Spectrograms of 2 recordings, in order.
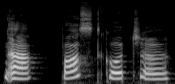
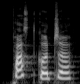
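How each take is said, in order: First: High, very slow bird voice; relished punchline. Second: High, quick squawk; bird's punchline. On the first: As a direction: stretch the repeat out, savouring the joke. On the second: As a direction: squawk the answer out triumphantly. Bird gives his punchline. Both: Acted.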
